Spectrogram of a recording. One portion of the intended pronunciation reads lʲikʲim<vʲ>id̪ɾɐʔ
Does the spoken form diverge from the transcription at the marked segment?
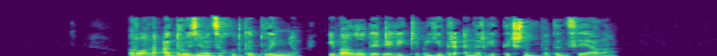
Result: yes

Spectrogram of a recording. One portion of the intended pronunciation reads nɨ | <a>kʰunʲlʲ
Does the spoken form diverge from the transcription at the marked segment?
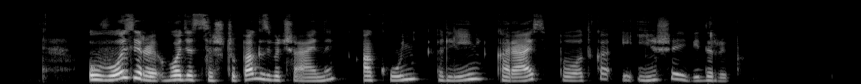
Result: no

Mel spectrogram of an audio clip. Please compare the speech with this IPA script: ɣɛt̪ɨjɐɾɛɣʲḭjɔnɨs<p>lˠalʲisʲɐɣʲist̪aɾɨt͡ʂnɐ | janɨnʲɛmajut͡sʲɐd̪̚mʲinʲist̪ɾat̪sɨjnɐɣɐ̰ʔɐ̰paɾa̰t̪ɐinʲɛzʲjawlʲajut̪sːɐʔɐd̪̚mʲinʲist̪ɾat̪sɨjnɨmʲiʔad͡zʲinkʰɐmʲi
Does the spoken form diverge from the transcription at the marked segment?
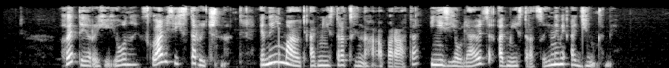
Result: yes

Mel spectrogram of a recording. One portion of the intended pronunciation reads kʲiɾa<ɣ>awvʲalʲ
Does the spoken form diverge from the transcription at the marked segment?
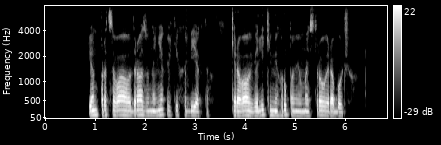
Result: yes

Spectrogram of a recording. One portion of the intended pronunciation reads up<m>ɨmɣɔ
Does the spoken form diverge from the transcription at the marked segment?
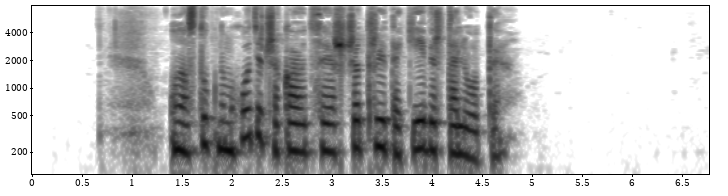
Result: yes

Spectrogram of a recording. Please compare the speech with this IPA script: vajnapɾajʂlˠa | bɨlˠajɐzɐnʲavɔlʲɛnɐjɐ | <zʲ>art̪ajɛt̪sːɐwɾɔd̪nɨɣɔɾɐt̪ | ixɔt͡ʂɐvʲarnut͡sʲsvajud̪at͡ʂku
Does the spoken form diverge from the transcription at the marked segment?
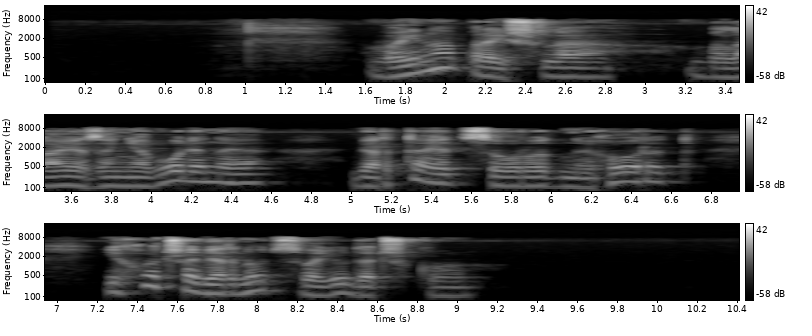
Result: yes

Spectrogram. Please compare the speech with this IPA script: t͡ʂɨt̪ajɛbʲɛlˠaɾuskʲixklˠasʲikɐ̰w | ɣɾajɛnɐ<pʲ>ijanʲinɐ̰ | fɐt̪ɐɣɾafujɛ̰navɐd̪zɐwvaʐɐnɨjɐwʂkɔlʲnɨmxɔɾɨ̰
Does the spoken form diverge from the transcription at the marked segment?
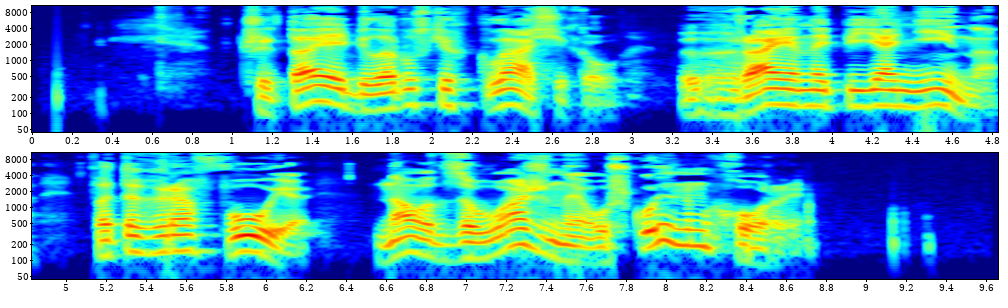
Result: no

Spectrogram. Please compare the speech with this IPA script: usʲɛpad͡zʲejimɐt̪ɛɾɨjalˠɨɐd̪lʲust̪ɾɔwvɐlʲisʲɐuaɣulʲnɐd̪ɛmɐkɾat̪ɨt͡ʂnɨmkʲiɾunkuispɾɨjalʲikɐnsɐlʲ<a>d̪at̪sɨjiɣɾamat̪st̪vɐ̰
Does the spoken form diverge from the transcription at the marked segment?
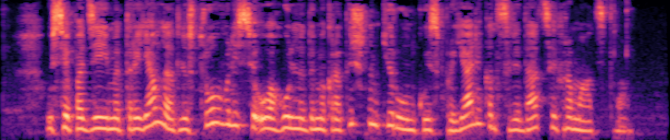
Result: yes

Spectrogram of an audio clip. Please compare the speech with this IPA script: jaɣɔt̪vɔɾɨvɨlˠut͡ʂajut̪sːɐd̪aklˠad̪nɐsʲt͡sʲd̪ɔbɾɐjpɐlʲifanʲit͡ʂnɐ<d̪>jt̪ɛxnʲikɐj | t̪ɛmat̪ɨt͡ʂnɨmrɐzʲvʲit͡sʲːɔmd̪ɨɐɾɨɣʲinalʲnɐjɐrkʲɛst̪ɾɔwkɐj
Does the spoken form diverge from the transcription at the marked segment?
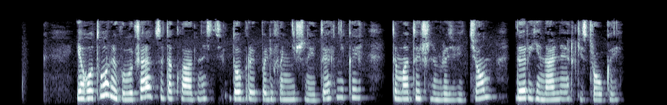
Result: yes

